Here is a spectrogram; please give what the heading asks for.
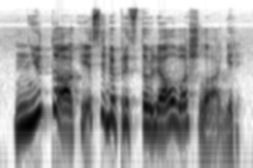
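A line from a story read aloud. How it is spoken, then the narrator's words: Deep bass voice. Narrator (Russian): пробасил он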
